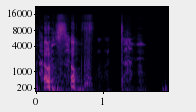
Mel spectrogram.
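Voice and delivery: breathless and laughing, slow; a friend reacts to the story, laughing helplessly. Real, not acted. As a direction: wheeze it through laughter.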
